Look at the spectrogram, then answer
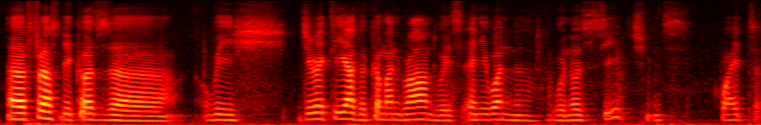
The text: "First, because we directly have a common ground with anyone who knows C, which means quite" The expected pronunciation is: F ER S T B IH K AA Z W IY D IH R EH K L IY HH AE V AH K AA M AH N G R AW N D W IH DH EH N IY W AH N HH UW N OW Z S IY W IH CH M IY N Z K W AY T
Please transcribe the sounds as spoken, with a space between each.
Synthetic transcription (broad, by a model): F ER S T B IH K AA Z W IY D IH R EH K L IY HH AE V AH K AA M AH N G R AW N D W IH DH EH N IY W AH N HH UW N OW Z S IY W IH CH M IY N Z K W AY T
